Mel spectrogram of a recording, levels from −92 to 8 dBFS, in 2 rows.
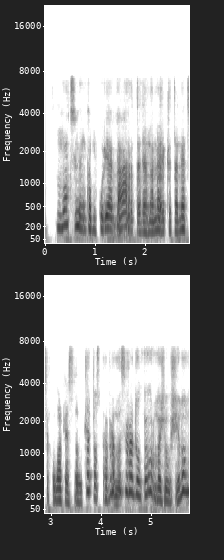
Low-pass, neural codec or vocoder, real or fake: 7.2 kHz; codec, 24 kHz, 1 kbps, SNAC; fake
